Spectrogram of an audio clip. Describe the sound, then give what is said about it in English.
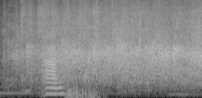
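A crowd breaks into sustained hand clapping to bless the Lord at the end of a church service, a dense, steady wash of applause, with a brief voice heard near the start before the clapping swells. “We've come to the end of the service, and we just want to maybe just bless the Lord in terms of a hand clap and just acknowledge how good he is.”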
